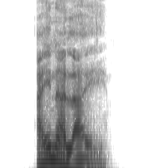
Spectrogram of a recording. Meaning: all the same, not of consequence
- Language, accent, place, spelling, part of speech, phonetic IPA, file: German, Germany, Berlin, einerlei, adjective, [ˈaɪ̯nɐlaɪ̯], De-einerlei.ogg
